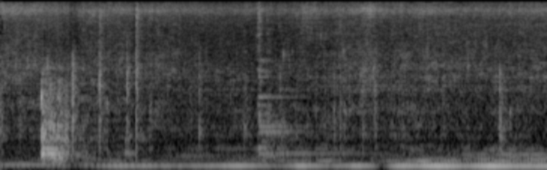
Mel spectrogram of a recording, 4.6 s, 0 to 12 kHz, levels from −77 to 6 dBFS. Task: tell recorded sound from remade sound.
recorded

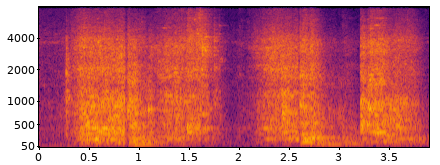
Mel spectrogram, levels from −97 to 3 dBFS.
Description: recorded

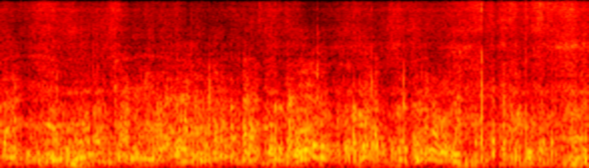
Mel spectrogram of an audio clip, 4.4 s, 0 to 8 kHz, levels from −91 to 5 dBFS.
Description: remade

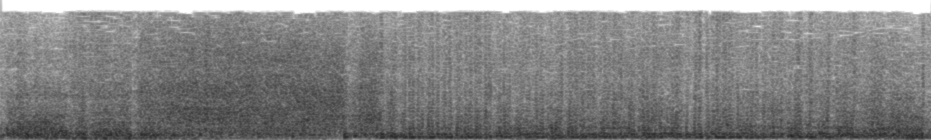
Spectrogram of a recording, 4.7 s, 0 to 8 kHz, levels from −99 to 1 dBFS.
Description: remade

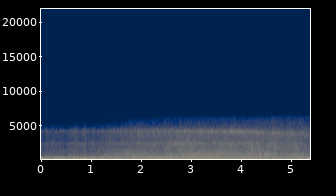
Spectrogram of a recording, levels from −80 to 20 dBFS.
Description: recorded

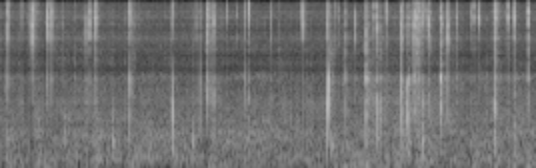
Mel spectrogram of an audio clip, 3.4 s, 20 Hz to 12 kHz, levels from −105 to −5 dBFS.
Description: remade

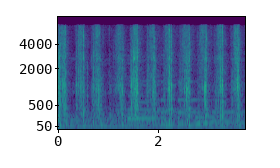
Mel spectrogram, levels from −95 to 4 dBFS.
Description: recorded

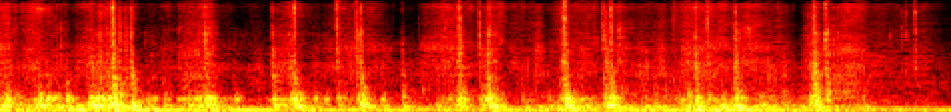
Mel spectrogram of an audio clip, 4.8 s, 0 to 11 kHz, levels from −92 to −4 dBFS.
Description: recorded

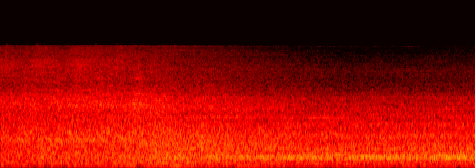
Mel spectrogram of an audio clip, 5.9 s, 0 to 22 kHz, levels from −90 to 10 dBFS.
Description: recorded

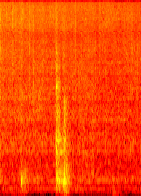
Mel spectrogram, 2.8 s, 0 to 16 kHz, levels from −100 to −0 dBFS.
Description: remade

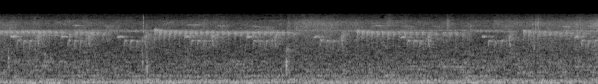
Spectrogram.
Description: recorded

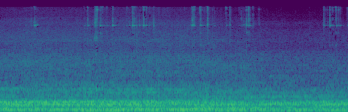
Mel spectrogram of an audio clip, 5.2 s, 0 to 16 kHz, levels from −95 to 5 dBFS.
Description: recorded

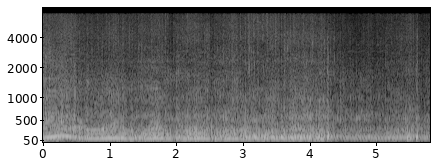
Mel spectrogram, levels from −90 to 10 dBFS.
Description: remade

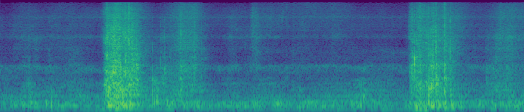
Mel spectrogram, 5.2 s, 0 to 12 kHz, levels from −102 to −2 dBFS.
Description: remade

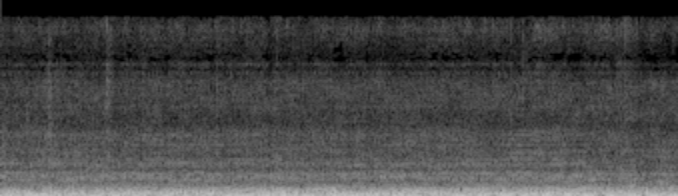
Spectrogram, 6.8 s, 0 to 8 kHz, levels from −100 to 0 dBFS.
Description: remade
